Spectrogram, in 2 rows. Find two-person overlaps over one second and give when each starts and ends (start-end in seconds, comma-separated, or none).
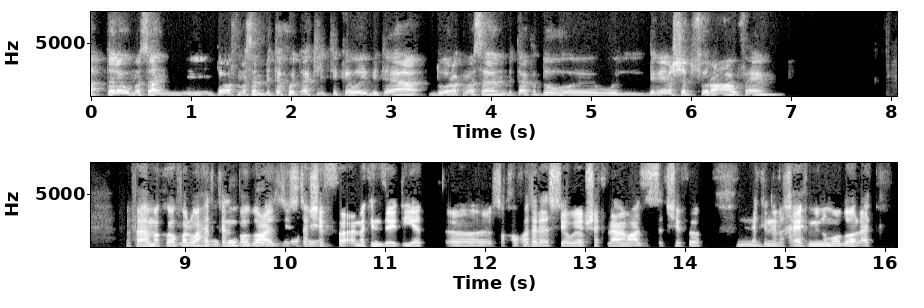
8.5-10.4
